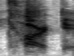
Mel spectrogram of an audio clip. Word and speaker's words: carked: Oh, and it's actually carked it, not cracked it. – What? What ain't carked? It's a cracked. – It's a C-A-R-K-E-D. Carked.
